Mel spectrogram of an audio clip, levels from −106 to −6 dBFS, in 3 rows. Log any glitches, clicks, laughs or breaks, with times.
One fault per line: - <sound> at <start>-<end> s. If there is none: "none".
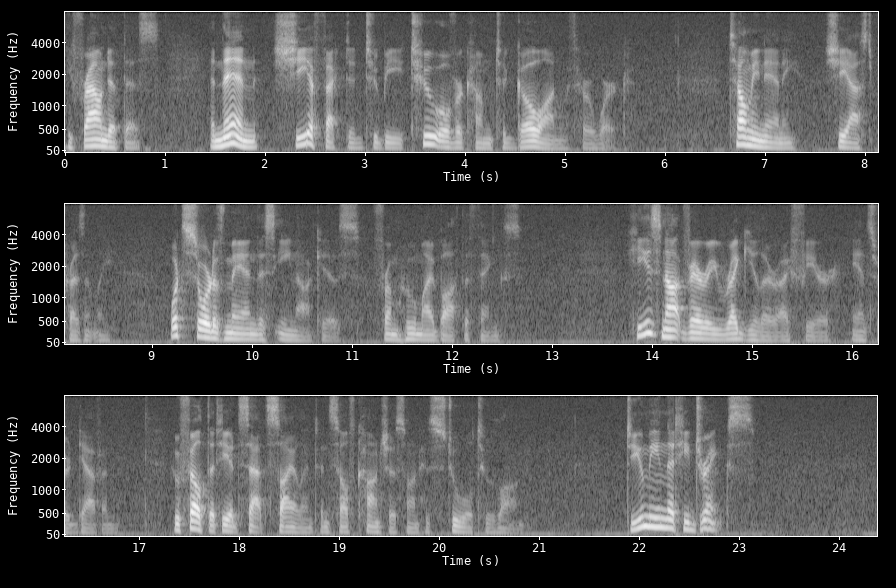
none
